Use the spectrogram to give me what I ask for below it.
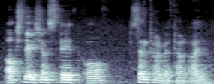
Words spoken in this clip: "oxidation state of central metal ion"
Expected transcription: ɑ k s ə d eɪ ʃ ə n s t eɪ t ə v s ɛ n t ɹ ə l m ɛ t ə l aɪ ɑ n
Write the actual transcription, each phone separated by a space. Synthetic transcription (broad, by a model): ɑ k s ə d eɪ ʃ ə n s t eɪ t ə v s ɛ n t ɹ ə l m ɛ t ə l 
